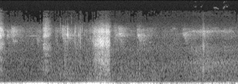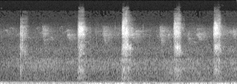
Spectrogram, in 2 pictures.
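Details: Sneezing fit of a stray calico cat just woken from a nap on bedding: short, harsh, hissing bursts, several in quick succession in the second half, over a low indoor hum.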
